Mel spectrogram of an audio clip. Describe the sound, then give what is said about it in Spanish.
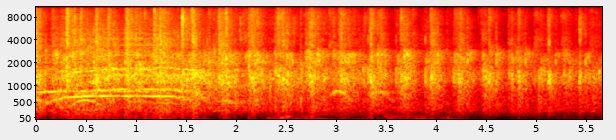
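An audience at a hotel in Valencia, Spain applauds steadily, dense overlapping claps with a few whistles and cheers rising over it, loud and sustained before gradually thinning out. “Un aplauso, señores, para el Hotel Garden.”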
